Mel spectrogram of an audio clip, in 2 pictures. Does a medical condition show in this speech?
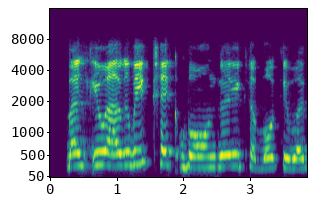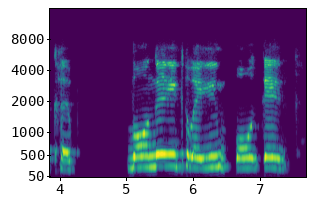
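Yes: cerebral palsy; from birth.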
